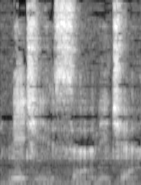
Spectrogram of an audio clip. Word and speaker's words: Nietzsche: I always called him Nietzsche for years, so it's hard for me to remember Nietzsche to be the more correct pronunciation, since I believe in pronouncing things as closely as possible to the original language.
